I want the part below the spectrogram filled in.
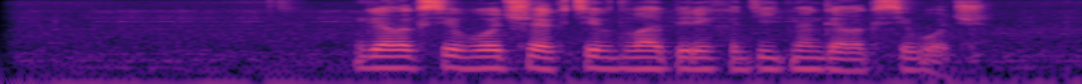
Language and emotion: Russian, neutral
